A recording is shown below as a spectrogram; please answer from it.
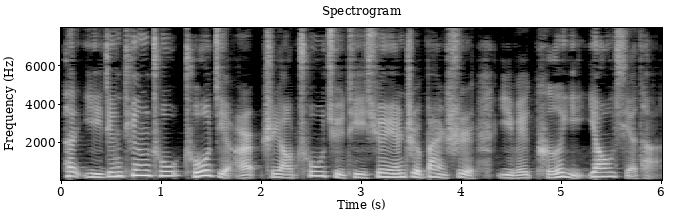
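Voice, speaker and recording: A woman's voice: on the low side, expressive, moderate pace, darkish tone. Woman reading a novel aloud. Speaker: audiobook narrator. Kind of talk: scripted web-novel narration.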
